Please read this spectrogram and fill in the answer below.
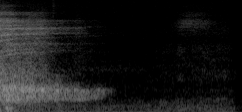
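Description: A man sighs softly into a close microphone in the first half-second, then near silence.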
